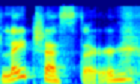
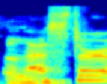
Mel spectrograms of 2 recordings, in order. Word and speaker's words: Leicester: is the train towards Lchester and she's like what? So that was my introduction to I mean I didn't learn how to pronounce Lester until they won the league.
